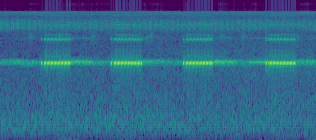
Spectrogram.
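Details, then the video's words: {'caption': 'Night cricket in India producing clear, high, steady trilled notes lasting under half a second, spaced roughly once a second, against a continuous whirring insect chorus.'} "Night ambience cricket sounds"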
